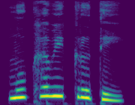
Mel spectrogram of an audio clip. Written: ಮುಖವಿಕೃತಿ

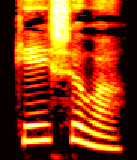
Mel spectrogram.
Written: ಕುಶವ

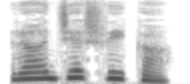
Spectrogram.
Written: ರಾಜ್ಯಶ್ರೀಕ

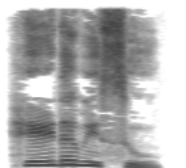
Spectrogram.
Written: ಹೇಡವಿಸು

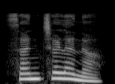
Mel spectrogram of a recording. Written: ಸಂಚಾಲನ

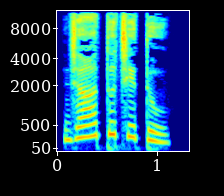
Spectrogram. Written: ಜಾತುಚಿತು

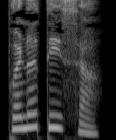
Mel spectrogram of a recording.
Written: ಪಣತೀಸ

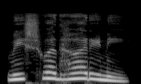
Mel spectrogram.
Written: ವಿಶ್ವಧಾರಿಣಿ

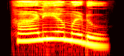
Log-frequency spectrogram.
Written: ಕಾಳಿಯಮಡು

